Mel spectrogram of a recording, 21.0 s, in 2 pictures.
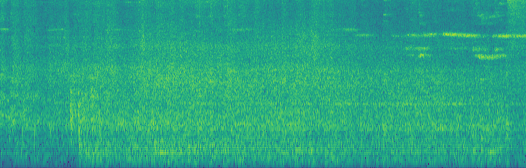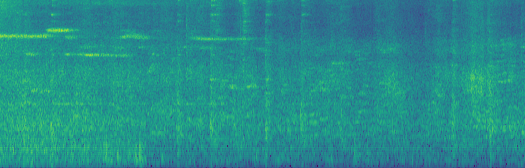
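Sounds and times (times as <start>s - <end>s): train wheels rumbling on rail: 0.0s - 21.0s
wheel and brake squeals: 6.9s - 15.8s.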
